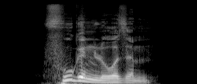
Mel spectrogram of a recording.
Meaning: strong dative masculine/neuter singular of fugenlos
- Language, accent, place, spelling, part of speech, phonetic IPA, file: German, Germany, Berlin, fugenlosem, adjective, [ˈfuːɡn̩ˌloːzm̩], De-fugenlosem.ogg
